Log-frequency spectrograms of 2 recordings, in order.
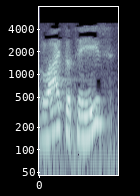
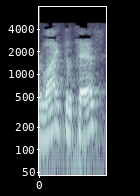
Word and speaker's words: litotes: 2 Kings chapter 7 for our final example of litotes. or Lithotes, depending upon how you want to pronounce it, 2 Kings chapter 7, and notice verse 9.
